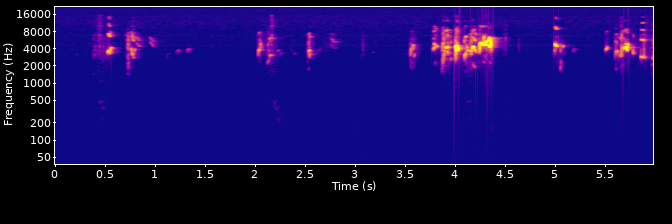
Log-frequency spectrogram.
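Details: Young European goldfinch, first song, for territory defence and attracting females: scattered single chirps at first, then a dense burst of rapid twittering and a few closing notes.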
